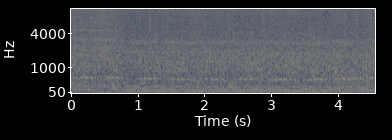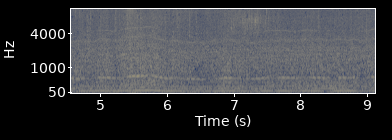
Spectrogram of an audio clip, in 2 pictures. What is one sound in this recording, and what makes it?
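Tyres crunch over loose rocks and gravel.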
